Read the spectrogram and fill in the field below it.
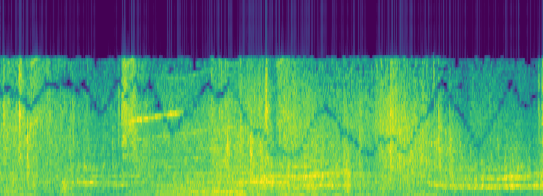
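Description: A sports car engine roars steadily at high revs.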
